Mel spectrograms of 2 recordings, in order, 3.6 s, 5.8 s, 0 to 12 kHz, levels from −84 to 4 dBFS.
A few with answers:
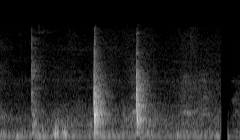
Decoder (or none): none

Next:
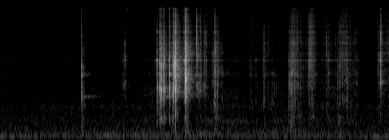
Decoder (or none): autoencoder, DAC-VAE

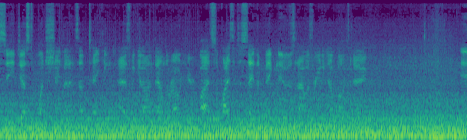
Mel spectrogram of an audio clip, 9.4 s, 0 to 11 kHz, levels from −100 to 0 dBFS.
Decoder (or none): vocoder, Vocos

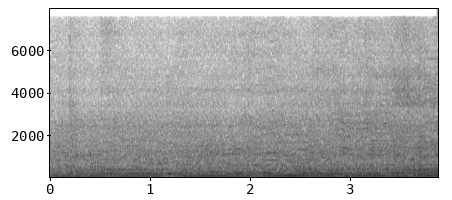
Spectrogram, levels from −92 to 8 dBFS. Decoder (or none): codec, SNAC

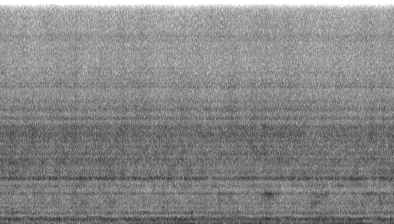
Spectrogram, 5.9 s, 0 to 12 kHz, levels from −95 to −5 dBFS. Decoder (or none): codec, SNAC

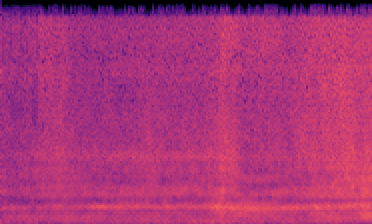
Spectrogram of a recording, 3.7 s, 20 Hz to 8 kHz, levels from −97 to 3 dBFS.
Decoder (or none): vocoder, Vocos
